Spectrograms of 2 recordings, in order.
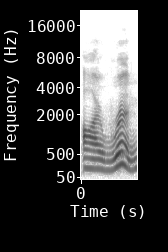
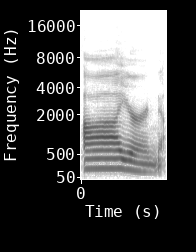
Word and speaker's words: iron: you you pronounce it it's not iron it's iron iron iron stomach also diarrhea just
